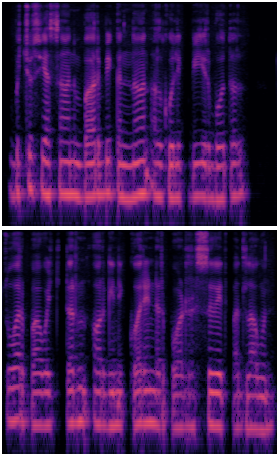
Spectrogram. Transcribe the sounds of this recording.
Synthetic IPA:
bɨt͡ʃʰusjaːsaːnbaːɾbikɐnːaːnɐlkoːlik̚biːɾboːt̪ɐl | t͡soːɾpaːʋɐt͡ʃʈɐɾnoːɾɡenikːoːɾeːɳɖɐɾpoːɖɐɾsəːt̪pɐd̪laːwun

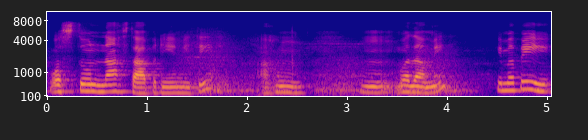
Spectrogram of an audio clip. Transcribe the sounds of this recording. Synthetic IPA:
ʋɐst̪unːast̪ʰaːpnijɐmit̪ea̰ɦɐm | ʋɐd̪amẽ | kimepi

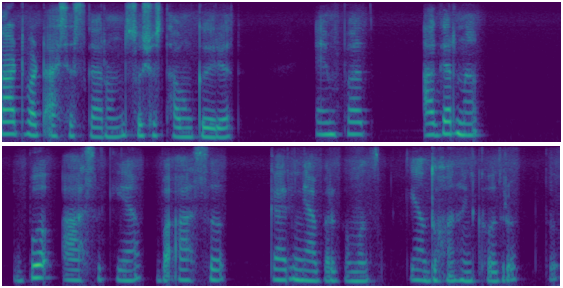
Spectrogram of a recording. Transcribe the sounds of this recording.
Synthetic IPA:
kaːʈʋɐʈa̰ːsɐskaːɾunsuʃʰust̪ʰaːʋunkəːɾijɐt̪ʰ | emʲpɐt͡s̪ | ɐɡɐɾnɐ | bɨaːsɨkijãbɨ̰ʔaːsɨ | ɡaːɾinʲaːbɐɾɡɐmɨt͡s | kijãd̪uɦanɦɨnʲkʰəːd̪ɾɨ | t̪ɨ

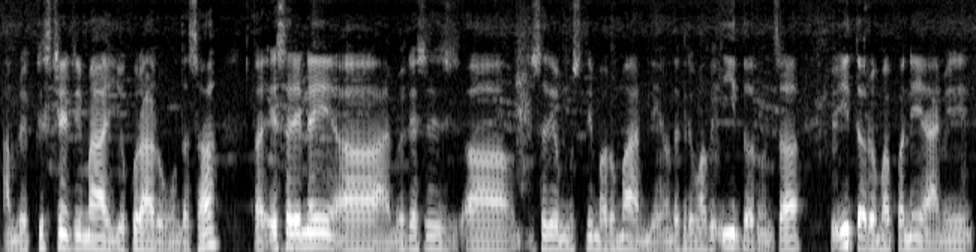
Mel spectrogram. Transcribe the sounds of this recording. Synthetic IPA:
ɦa̰mrekrisʈjʌniʈimajokuɾaɦʌɾuɦũnd̪ʌt͡sʰʌ | rʌʔesʌɾinʌjɦamilsʌi | d͡zʌsʌɾimuslimɦʌɾumaɦamileɦeɾɦũnd̪akʰeɾiuɦãkoʔit̪ʌɾuɦunt͡sʰʌ | joit̪ʌɾumapʌniɦami

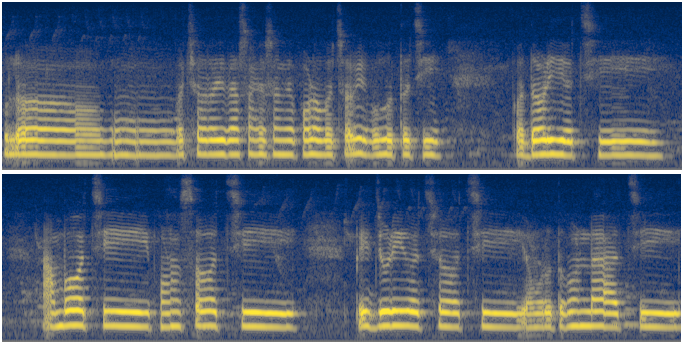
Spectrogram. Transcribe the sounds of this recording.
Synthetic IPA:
pʰulɔ | ɡɔt͡ʃʰɔɾɔibasɔŋɡesɔŋɡepɔɽɔkɔt͡ʃʰɔbibɔɦut̪ɔt͡ʃʰi | kɔd̪ɔɽiɔt͡ʃʰi | a̰mbɔt͡ʃʰipɔsɔt͡ʃʰi | pid͡ʒuɽiɡɔt͡ʃʰɔt͡ʃʰiɔ̰mɾut̪ɔbʱɔɳɖat͡ʃʰi

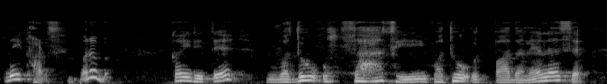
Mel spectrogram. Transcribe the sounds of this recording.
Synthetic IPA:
d̪ekʰa̰ɭʃe̥bəɾobəɾ | kəiɾit̪e | ʋəd̪ʱuʊt̪saɦt̪ʰiʋəd̪ʱuʔʊt̪̚pad̪əneleʃḛ

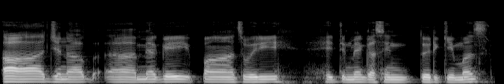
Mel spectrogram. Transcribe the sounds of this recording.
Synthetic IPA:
ad͡ʒɐnabmʲaɡɐjpat͡sʋəɾi | het̪iɾmʲaɡasint̪oɾikimaz

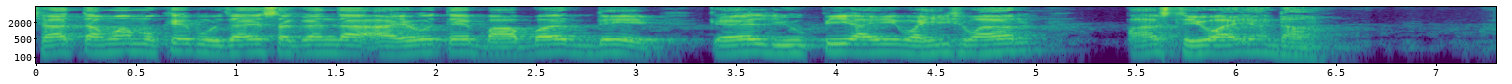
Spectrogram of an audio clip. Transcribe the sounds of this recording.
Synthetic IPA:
t͡ɕʰaːt̪ɐʋ̤ãmũːkʰeɓʊd̪ʱaːesɐɡʱə̃nd̪aːɦijot̪ɐbaːbəɾd̪ekɐɪljuːpiaːiʋɐɦĩʃʋaːɾ | pa̰ːst̪ʰijoaːɦeaːnã̰

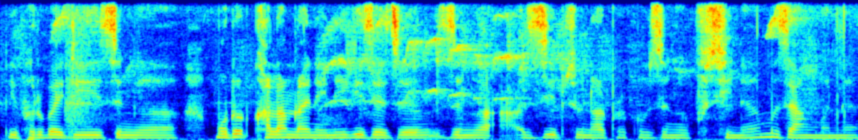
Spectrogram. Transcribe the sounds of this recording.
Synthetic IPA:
b̥ipʰɯɾbajdizɯŋɯmɔdɔt̚kʰalamlajnajniɡizezɯzɯŋɯzip̚zunaɾpʰɯɾkʰɯwzɯŋɯpʰu̥sinɯmɯzaŋmɯnɯ

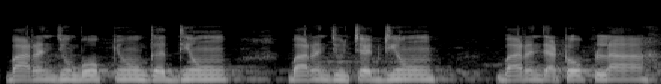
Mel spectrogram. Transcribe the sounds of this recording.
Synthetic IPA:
ɓaːɾənɪ̆d͡ʑũɓoːkijũɡɐd̪ʱijũːɓaːɾənɪ̆d͡ʑũt͡ɕɐɖʱijũː | ɓaːɾənɪ̆d͡ʑaːʈoːplaː

